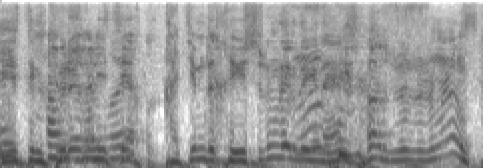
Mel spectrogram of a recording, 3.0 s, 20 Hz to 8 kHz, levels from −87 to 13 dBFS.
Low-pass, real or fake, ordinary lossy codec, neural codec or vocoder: 7.2 kHz; real; none; none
